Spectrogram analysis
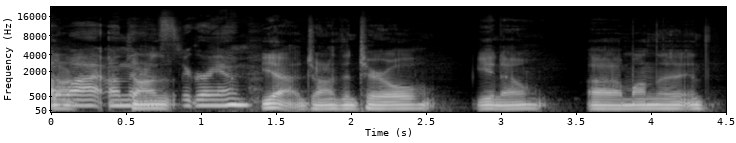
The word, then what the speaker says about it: Terrell: them uh at least Terell yeah spelled like Corell but just uh you know west of Louisiana he hates when people pronounce it ter you know but now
